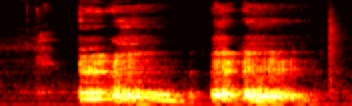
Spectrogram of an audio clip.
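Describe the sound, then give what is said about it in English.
People clear their throats while tasting: two rough, throaty rasps, each lasting under a second, come after a quiet start, with a short pause between them, at moderate loudness and with no talk over them. “And that's what you hear us doing. We're clearing our throat because you're getting the retro”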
